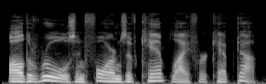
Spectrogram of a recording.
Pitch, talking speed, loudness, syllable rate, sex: 135 Hz, 250 wpm, -17 LUFS, 4.9 syllables/s, male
